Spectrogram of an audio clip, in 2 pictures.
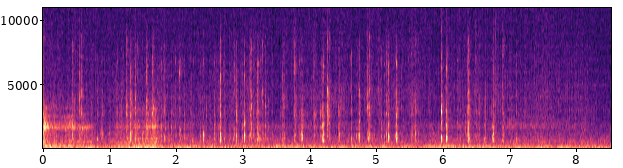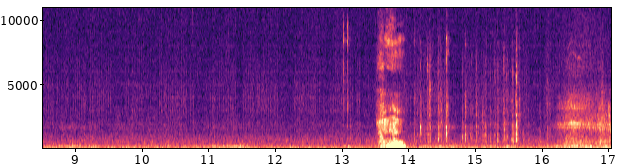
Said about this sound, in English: Just type my email in there.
